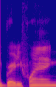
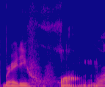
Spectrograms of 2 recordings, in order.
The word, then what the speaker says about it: Brady Hang: And that was Brady Hang. I said it wrong the first time.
